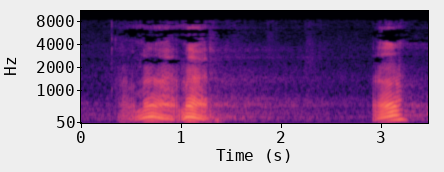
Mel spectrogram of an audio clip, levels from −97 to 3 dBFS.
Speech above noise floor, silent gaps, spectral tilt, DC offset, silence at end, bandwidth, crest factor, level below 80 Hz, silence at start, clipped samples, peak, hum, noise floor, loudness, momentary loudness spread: 31 dB; none; -6 dB/octave; under 0.1%; 0 s; 8.6 kHz; 22 dB; -64 dBFS; 0.4 s; under 0.1%; -10 dBFS; none; -58 dBFS; -28 LUFS; 21 LU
